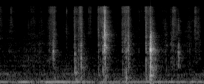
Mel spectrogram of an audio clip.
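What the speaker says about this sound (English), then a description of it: "So let's pull your final cards." Tarot cards are shuffled and pulled by hand in short riffling bursts, with two sharper card snaps standing out midway, close and fairly quiet.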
